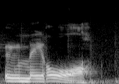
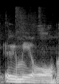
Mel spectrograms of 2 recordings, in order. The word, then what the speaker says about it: Umeå: Now, I believe it's pronounced Umeå. Umeå in Sweden. U-M-E-A with a little circle around it, and it's a bit like Rottenson. Rottenson. So I think it's Umeå, but I'm not sure.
